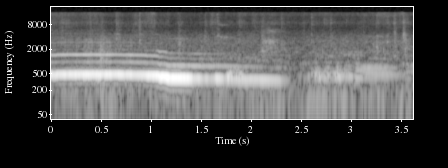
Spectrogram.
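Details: A puter pelung turtle dove gives one long, low, sustained coo that slowly falls in pitch and fades after about two seconds, followed by a softer murmur.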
